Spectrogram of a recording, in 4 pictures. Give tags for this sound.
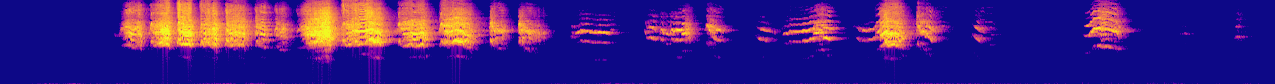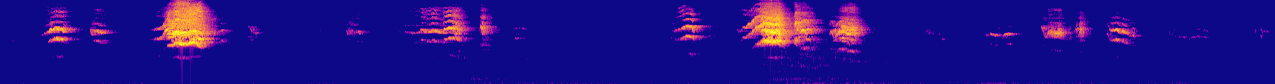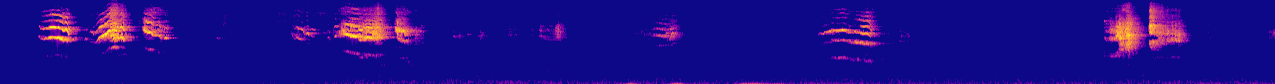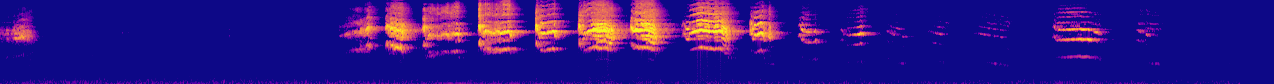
pain suffering creature nature sounds animal call torture cry agony abuse slaughter fox

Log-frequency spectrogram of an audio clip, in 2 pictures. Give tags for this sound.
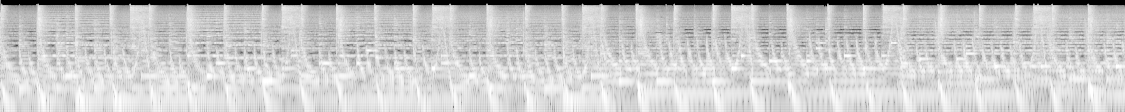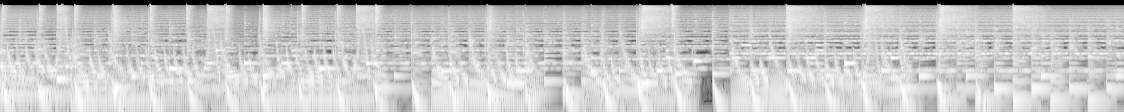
loop Synth electronic techno

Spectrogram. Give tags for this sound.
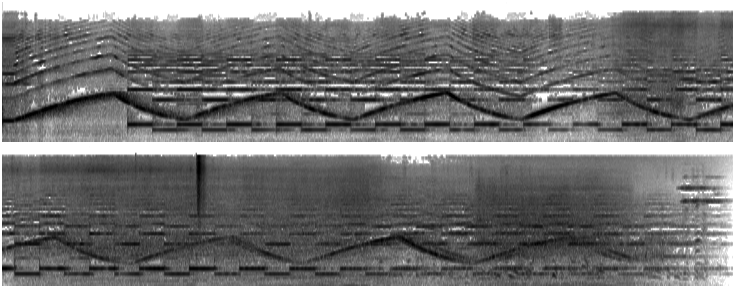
alarm brigade danger effect field-recording fire firefighter fire-station flame fx remiza sfx siren sound station truck

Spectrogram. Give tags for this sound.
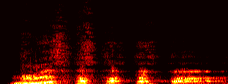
cartoon hahahaha monster

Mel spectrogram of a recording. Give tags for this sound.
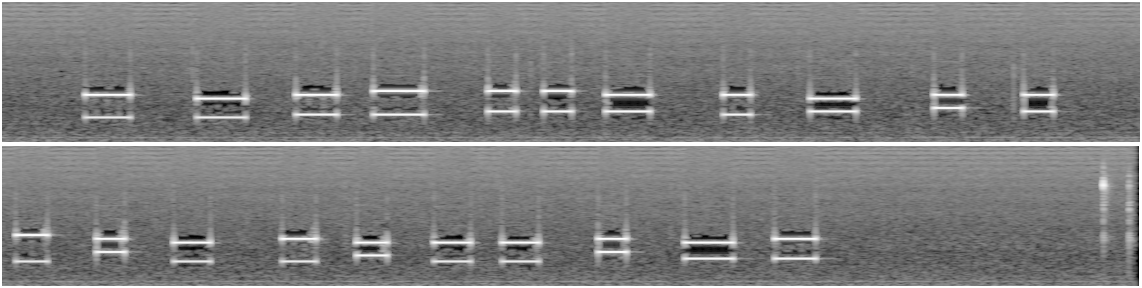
cell beeping numbers dialing phone

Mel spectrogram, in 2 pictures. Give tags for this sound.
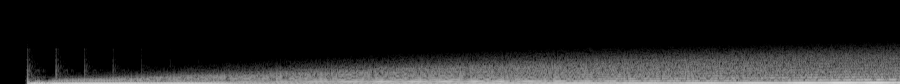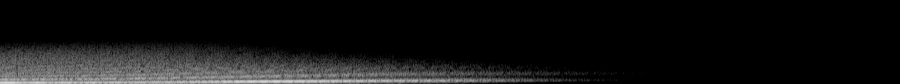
electronic freaky sound-design mechanical sfx futuristic weird robot effect science fiction growl noise sci-fi synth soundeffect strange machine torment angry future sounddesign scary abstract tortured fx apocalyptic digital glitch scream

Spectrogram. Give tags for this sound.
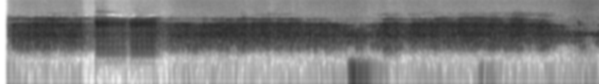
ambient atmosphere background-sound distorsion effect frequency interference noise phone

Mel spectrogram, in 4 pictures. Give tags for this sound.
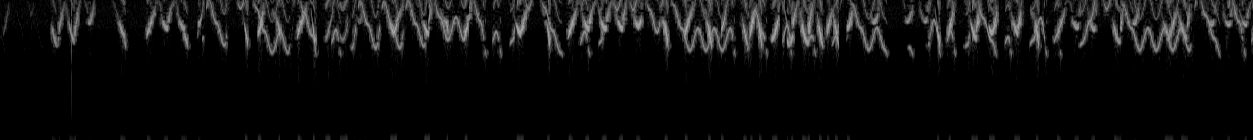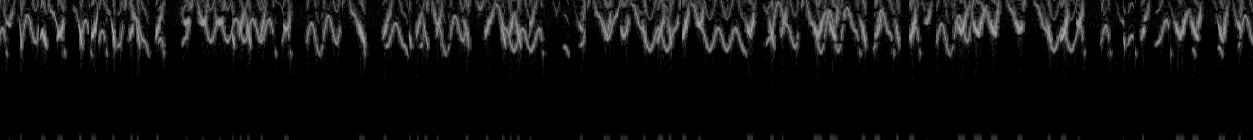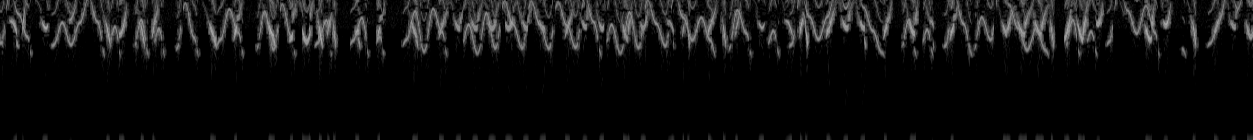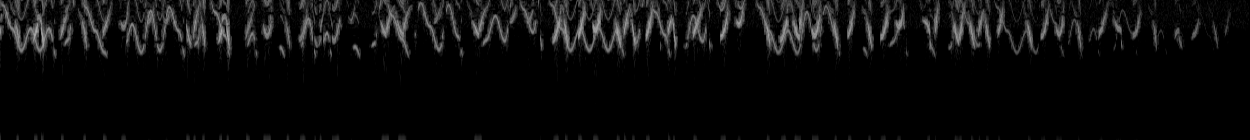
Nature Birds Song Wildlife Sounds Tweeting Bird Singing Natural

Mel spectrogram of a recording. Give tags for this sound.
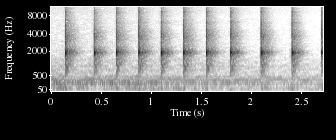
plastic rub beat

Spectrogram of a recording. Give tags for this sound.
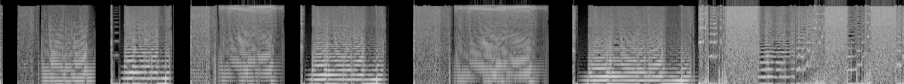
clicks glitches raw

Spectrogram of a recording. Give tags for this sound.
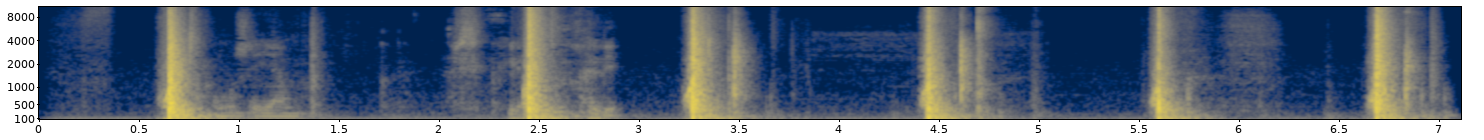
foley whip

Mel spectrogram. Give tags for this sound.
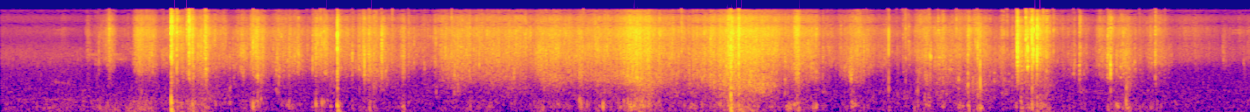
leaves pruning tree

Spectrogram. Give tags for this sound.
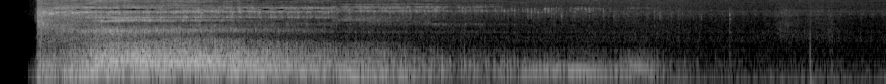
electric field-recording tunder

